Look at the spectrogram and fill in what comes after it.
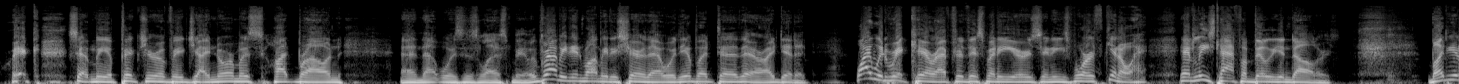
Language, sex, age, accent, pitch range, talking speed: English, male, 50-69, American, 130-200 Hz, 220 wpm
